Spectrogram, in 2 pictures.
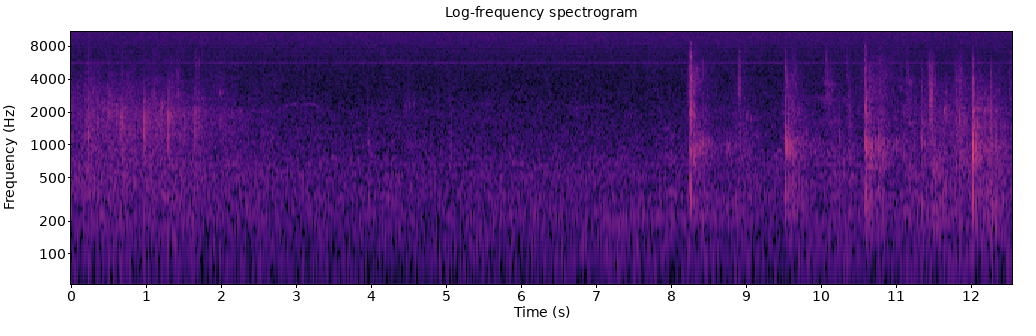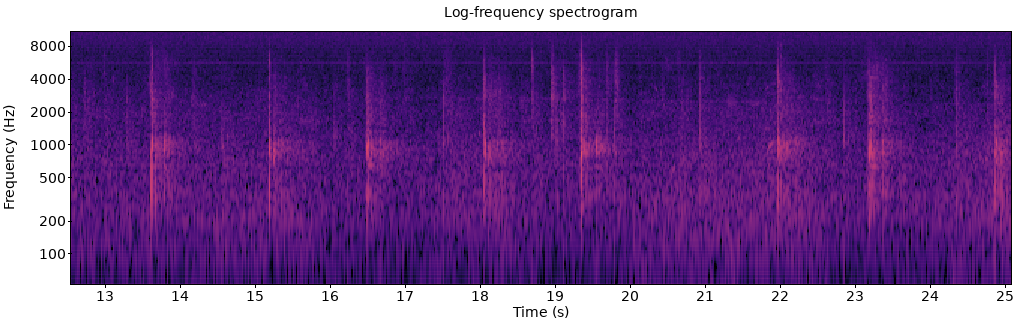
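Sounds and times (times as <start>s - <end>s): tennis ball hit by rackets: 8.2s - 19.9s, 21.8s - 23.6s, 24.3s - 25.0s.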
